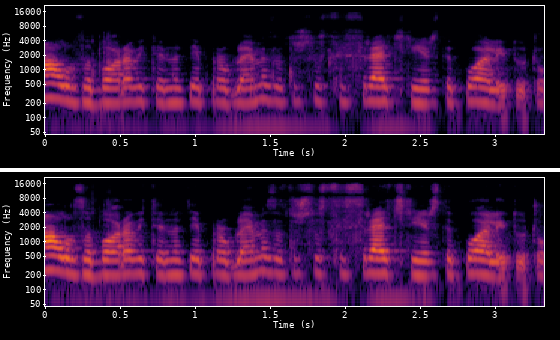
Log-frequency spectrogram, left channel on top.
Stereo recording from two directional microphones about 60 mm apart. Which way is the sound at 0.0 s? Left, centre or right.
Right.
